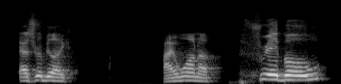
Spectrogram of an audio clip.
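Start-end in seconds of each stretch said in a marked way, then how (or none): 1.6-3.2 put-on very loud, very slow, screamed British accent. Retelling how a friend read menu items aloud at a restaurant: imitating Ezra's British accent. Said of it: "reading all the menu items in a British accent".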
